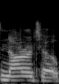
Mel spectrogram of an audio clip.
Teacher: It's not Naruto, it's Naruto, because this emphasis is on the first syllable instead of the middle one, which is what we're used to.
